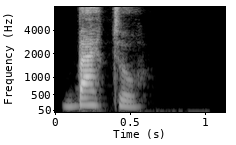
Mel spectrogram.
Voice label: "bateau", French native; alphabet fr

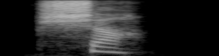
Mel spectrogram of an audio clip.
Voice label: "chat", French native; alphabet fr

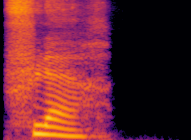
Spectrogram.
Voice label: "fleur", French native; alphabet fr

